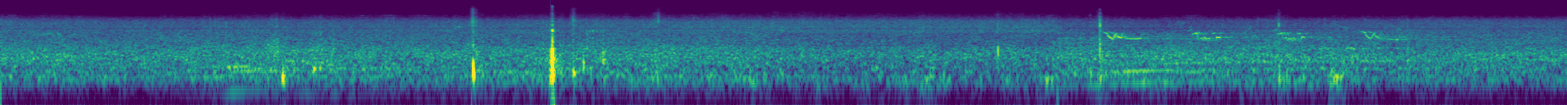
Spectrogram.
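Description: Open-air ambience over a grass field: a steady hiss of background noise, with two sharp knocks a half second apart about three seconds in, the second the louder. A few short high chirps come in the second half.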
